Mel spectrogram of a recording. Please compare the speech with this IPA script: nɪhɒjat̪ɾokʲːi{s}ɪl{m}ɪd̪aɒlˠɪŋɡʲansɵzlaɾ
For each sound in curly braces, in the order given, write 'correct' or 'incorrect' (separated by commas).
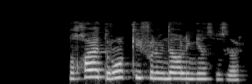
incorrect, correct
